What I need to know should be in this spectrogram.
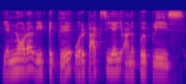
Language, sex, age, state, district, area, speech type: Tamil, male, 30-45, Tamil Nadu, Pudukkottai, rural, read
